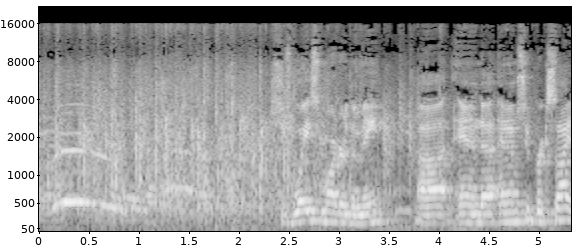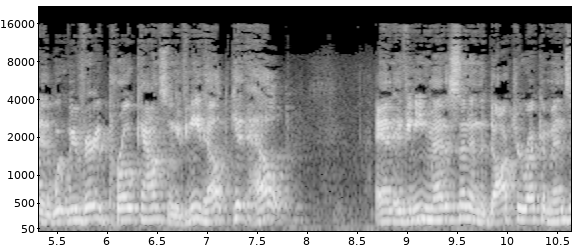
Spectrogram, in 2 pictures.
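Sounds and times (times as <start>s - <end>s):
person whooping: 0.0s - 1.8s
audience clapping: 0.0s - 4.2s
speech: 2.5s - 7.9s, 8.7s - 10.6s.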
